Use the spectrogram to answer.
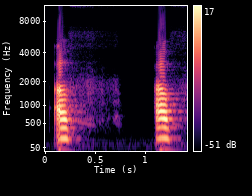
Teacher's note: फा जैसे कि आप तस्वीर में भी देख सकते हैं, ये तब अदा होता है जब आपके ऊपर के सामने वाले 2 दांत, जिन्हें सनाया उलिया कहा जाता है, उनका किनारा जब नीचे वाले होंठ के दरमियान में लगता है तो फा अदा होता है।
